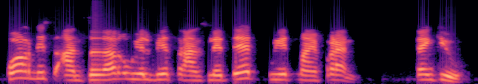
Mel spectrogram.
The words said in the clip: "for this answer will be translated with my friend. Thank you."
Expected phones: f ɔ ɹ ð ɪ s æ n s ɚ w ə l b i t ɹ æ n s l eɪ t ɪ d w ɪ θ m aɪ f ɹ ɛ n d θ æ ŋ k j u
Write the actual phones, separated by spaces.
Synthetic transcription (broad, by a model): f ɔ ɹ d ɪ s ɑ n s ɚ w ə l b i t ɹ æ n s l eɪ t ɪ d w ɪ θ m aɪ f ɹ ɛ n d t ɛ ŋ k j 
